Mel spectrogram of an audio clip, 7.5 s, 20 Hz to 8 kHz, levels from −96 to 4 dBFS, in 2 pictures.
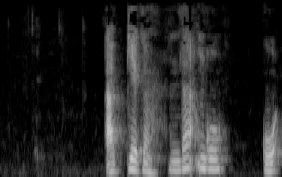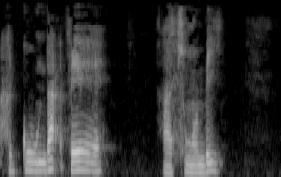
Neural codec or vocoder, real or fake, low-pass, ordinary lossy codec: vocoder, 22.05 kHz, 80 mel bands, WaveNeXt; fake; 7.2 kHz; MP3, 32 kbps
